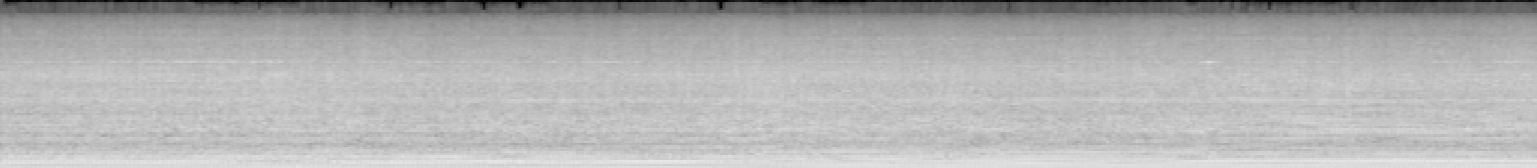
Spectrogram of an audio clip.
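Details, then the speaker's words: Murray small engine, first start on jumper cables to a battery after carburetor cleaning: a steady single-cylinder putter at constant speed with no stumbling or surging. Running smoothly. "listen to that baby fur that's [Music] minimum"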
